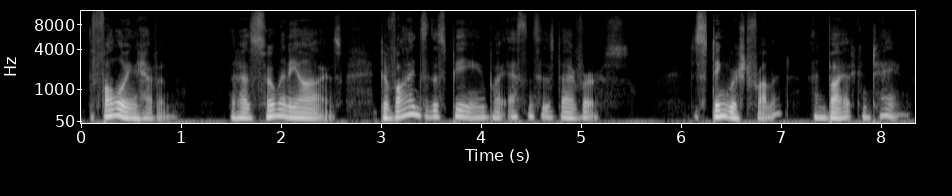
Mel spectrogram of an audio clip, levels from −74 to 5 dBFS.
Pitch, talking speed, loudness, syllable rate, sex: 130 Hz, 150 wpm, -21 LUFS, 5.6 syllables/s, male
